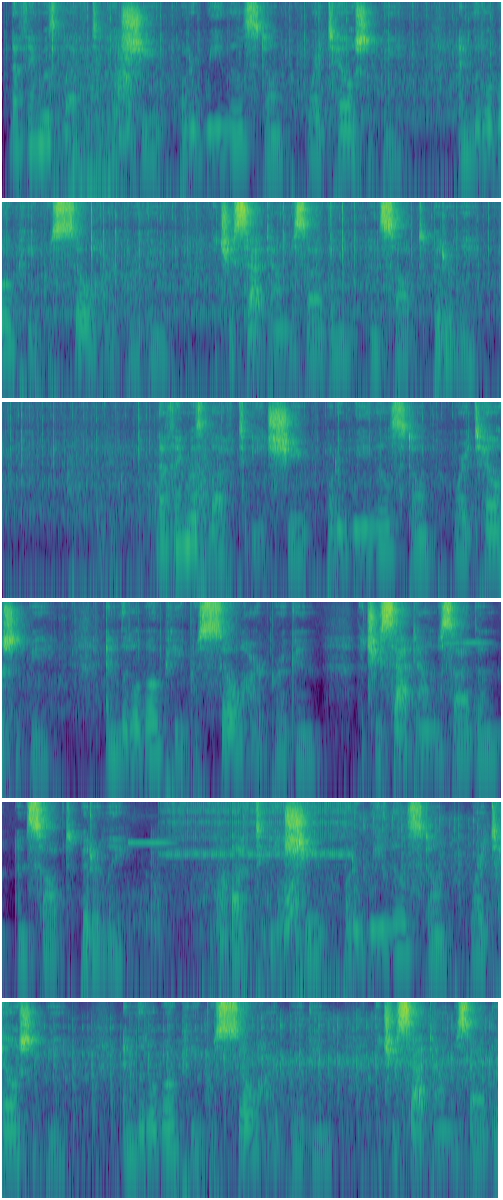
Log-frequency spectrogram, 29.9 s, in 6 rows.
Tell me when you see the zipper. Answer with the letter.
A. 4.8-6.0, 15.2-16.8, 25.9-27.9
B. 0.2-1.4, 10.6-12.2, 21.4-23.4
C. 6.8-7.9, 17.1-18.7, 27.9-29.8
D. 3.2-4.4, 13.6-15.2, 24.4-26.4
B.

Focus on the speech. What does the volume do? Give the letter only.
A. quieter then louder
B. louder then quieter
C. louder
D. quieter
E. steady
E.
